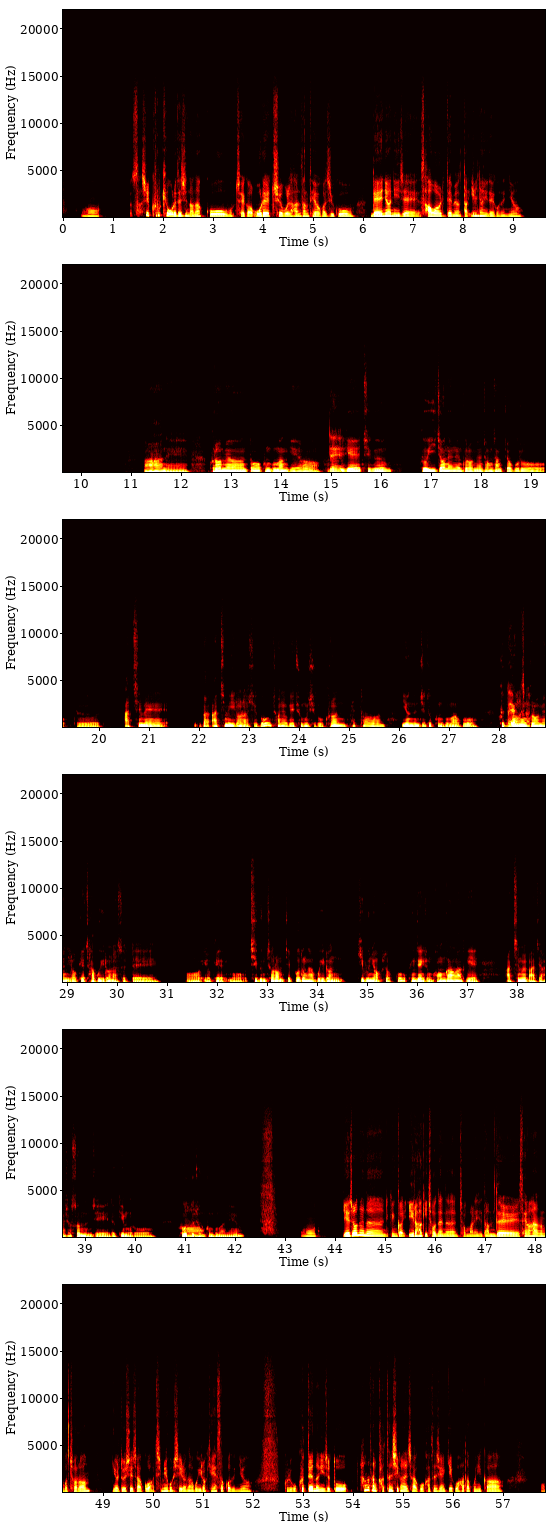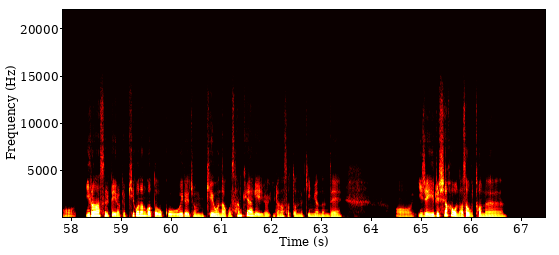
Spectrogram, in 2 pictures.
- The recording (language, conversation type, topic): Korean, advice, 아침에 더 개운하게 일어나려면 어떤 간단한 방법들이 있을까요?
- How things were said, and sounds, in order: tapping; other background noise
